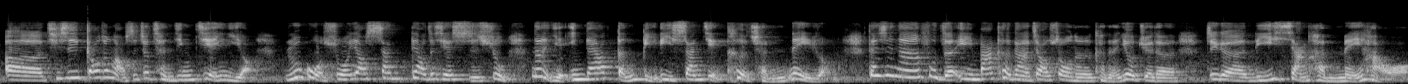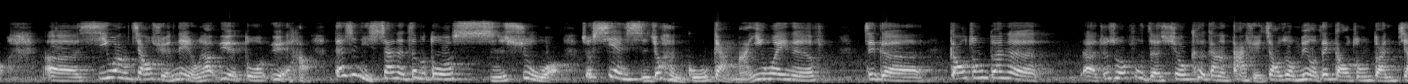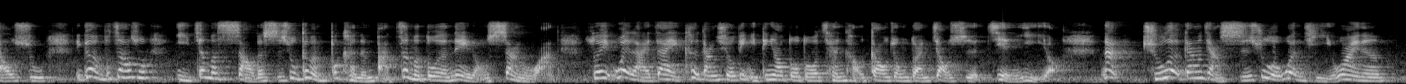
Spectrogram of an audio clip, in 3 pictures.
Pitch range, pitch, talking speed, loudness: 180-270 Hz, 225 Hz, 275 characters per minute, -17 LUFS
